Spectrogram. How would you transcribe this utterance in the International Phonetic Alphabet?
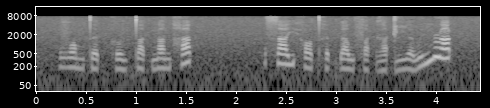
vɔ˨˩mt̪əː˨˩k̚ho˨˩j t̪a˨˩t̚ŋa˨˩nha˦˥t̚ | saː˧jhɔ˨˩t̪ʰə˨˩k̚ɗa˨˩w fa˨˩k̚ɣa˨˩k̚ɣi˨˩ə̯ wɨ˧˥ŋɹa˦˥k̚

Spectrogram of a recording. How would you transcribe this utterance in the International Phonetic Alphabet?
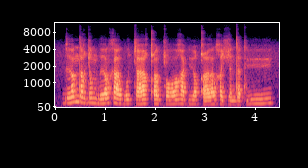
ɡɘːlˠndaʁɟylˠ mbɘːlˠxaːlˠboː caːʁ qʼʏlˠ cɔːʁakyːlˠ qʼɐːlˠχa çɐnda tʼyː

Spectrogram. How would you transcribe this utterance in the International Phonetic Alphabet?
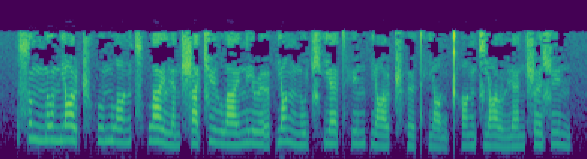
sʊ˥˧ŋ n̪ɤ˥˧n̪jɑ˥˩ʊ̯ ʈ͡ʂʰu˧˥n̪wɑ˧˥ŋ t͡sʰwa˥˩ɪ̯lɥɛ˩n ʂä˧˥ t͡ɕy˥˩lwa˧˥ɪ̯n̪i˥˩ ɻɻ̩˨˩pjɑ˥˩ŋ n̪u˧˥t͡ɕʰjɛ˥˩t̪ʰy˥npjɑ˧˥ʊ̯ ʈ͡ʂʰɻ̩˧˥t̪ʰjɑ̰˨˩ŋkʰɑ˥ŋt͡ɕjɑ˥˩ʊ̯ lɥɛ˧˥nʂɻ̩˥˧ɕy˥˩n

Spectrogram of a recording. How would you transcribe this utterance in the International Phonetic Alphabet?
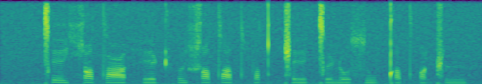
ǀe çɵtˤʕɨ heʈʰɵɕutˤ otˤfɵtˤ ǁeǀɨɳo suǃʉtˤʔuǁʉ

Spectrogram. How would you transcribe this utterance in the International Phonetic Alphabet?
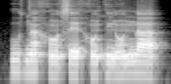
u˦dã˦ hɔ̃˧sɛ˧ hɔ̃˧tĩ˨ɾɔ̃˨˦ na˦˨

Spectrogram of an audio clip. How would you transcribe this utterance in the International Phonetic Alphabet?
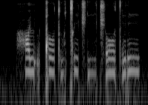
hɒlʲṵ ǃotʼṳǀit͡ʃʼi̤ t͡ʃʼoːtʼiɾi

